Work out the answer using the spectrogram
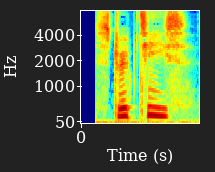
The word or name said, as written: striptease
